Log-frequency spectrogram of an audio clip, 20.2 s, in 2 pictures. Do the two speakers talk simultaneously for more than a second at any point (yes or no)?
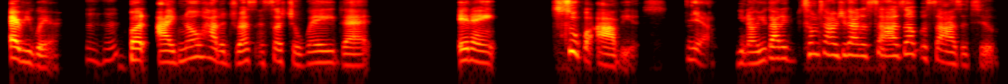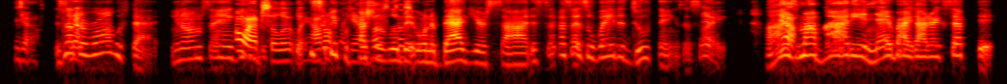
yes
